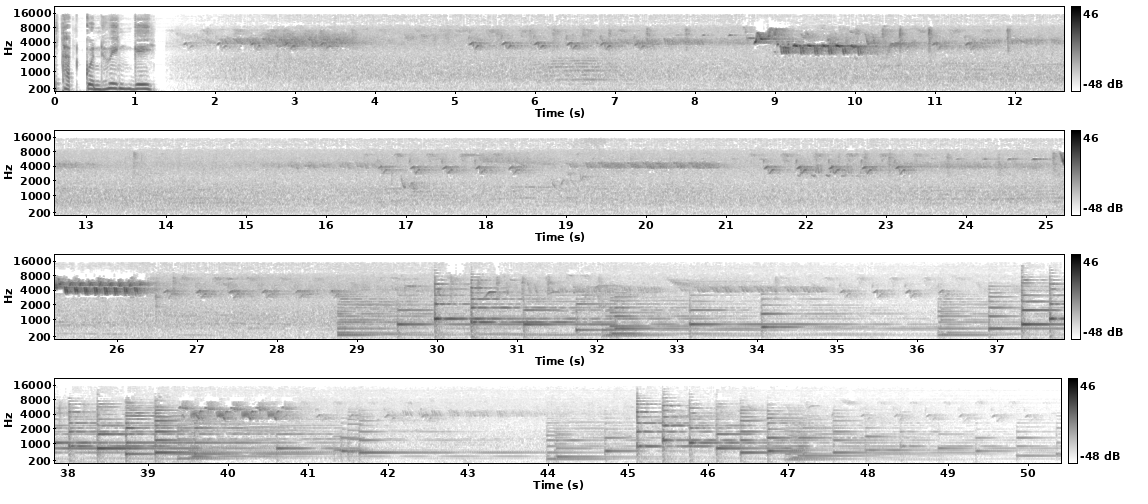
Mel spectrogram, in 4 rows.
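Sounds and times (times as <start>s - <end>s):
speech: 0.1s - 1.3s
birds chirping: 0.6s - 13.8s, 15.1s - 50.4s
soft outdoor hiss: 1.4s - 50.4s.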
